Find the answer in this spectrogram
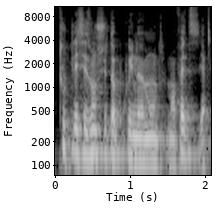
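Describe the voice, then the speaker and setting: A man speaking quickly in a loose, slangy way as a podcast guest. He tells his stories in a relaxed chat and leans on filler words. His pitch sits in a middle range. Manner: slangy, rapid, full of fillers like genre and en mode. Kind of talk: casual storytelling chat.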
